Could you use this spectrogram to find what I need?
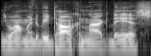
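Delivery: put-on deep Southern boy accent. Asking the others if this is the accent they want, in a deep Southern accent. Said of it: "deep Southern boy accent".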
